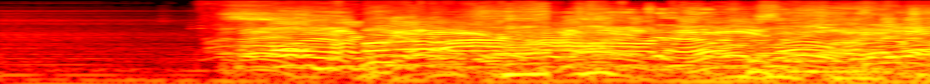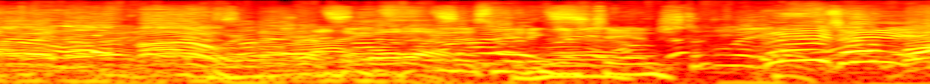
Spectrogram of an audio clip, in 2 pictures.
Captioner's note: chaotic chatter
